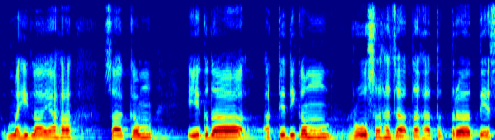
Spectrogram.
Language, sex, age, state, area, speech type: Sanskrit, male, 18-30, Rajasthan, rural, spontaneous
